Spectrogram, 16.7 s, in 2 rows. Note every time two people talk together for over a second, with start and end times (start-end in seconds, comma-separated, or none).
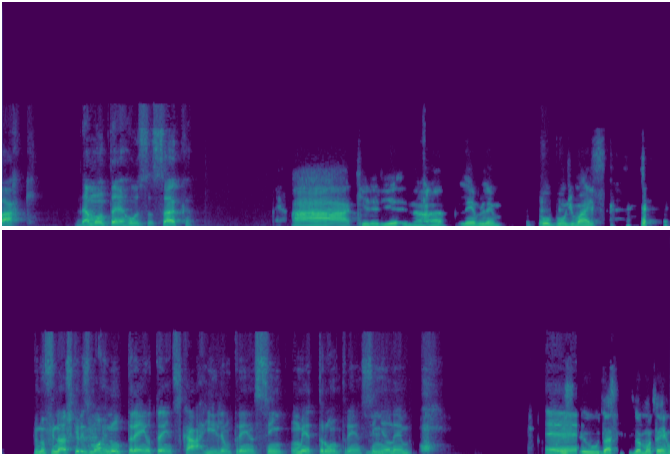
none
